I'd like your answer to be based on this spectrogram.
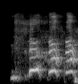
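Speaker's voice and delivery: loud high cackle; laughing at the roast, loud and high. Real, not acted. Big laugh.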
